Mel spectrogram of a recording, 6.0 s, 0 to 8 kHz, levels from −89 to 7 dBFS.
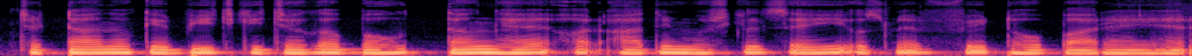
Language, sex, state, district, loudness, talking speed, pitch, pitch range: Hindi, male, Jharkhand, Ranchi, -15 LUFS, 190 wpm, 125 Hz, 115-130 Hz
